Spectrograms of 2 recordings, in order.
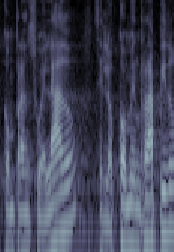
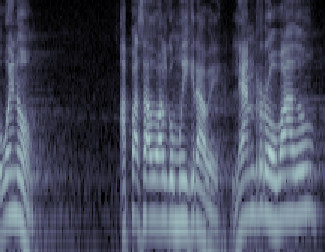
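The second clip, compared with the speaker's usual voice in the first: higher, louder drill-sergeant speech; a bit of a sergeant; 6 semitones higher, 6 dB louder than usual. Retold or imitated. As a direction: lay down the law like a camp sergeant. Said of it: "como un poquito sargento".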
